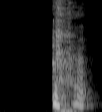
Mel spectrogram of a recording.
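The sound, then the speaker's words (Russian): A woman gives a single short cough, a rough throaty burst of about half a second that rings out alone after silence. “Кашлянула стоявшая позади Айена.”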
